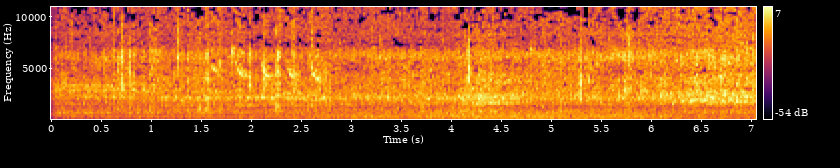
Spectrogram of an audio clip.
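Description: Hyundai Verna sedan's engine running steadily as the car rolls slowly past at ground level, with scattered light clicks over the hum. The low engine hum ends about six seconds in.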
